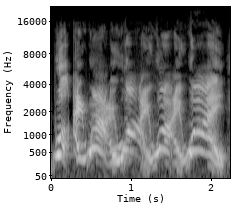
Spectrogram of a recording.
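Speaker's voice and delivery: very high shrieking why why; despairing wails. Retold or imitated. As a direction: collapse on the floor wailing. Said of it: "is like".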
